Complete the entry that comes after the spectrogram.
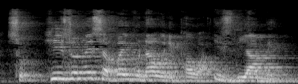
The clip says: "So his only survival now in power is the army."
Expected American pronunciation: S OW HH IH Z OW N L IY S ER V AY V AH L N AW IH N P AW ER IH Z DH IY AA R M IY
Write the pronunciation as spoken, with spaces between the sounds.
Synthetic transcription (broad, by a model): S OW HH IH Z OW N W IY S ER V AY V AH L N AW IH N P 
